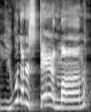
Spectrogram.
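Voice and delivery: put-on high, shouted teen protest; stroppy teenager. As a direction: blow up at Mom in teenage outrage. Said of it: "he's like a teenager".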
